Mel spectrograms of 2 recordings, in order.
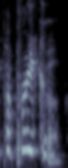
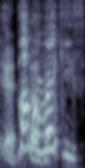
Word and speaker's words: paprika: How do you say paprika? I'm not saying you better not say paparakis. You better not say that like paparakis, Manny.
